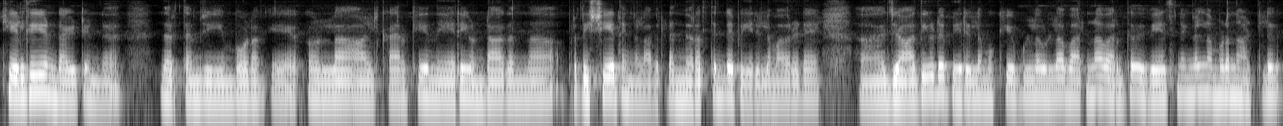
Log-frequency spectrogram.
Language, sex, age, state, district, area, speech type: Malayalam, female, 18-30, Kerala, Pathanamthitta, rural, spontaneous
